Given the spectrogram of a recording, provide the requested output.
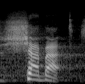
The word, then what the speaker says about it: Shabbat: Now, in Hebrew, the word is pronounced Shabbat.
